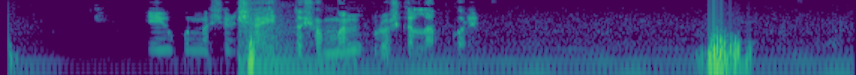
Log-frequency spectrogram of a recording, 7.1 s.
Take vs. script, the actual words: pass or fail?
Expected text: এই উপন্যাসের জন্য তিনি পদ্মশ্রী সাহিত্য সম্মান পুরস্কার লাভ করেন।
fail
